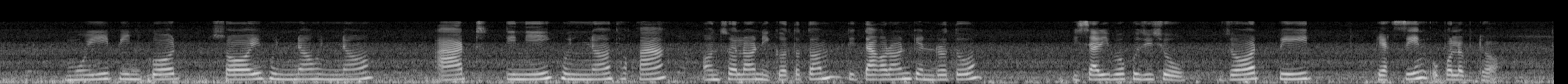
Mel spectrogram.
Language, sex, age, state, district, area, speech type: Assamese, female, 45-60, Assam, Nalbari, rural, read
